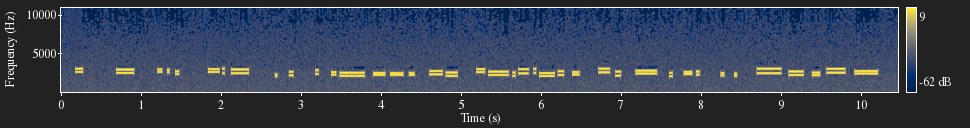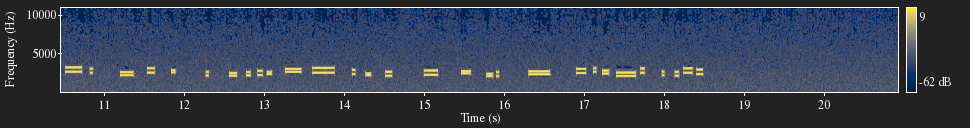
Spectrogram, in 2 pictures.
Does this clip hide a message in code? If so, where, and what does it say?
No, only pairs of high tones at irregular times.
